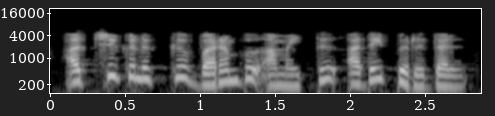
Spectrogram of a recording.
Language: Tamil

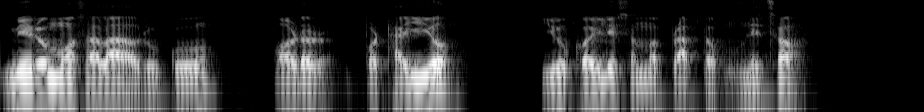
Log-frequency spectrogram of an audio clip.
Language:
Nepali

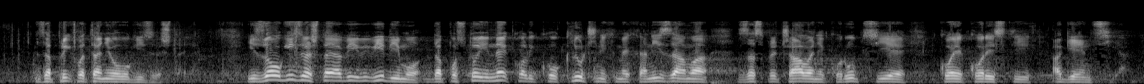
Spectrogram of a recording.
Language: Serbian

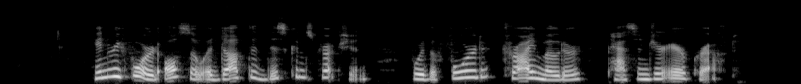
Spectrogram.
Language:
English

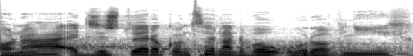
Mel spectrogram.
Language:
Czech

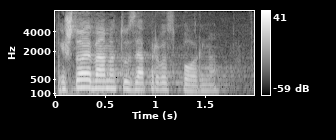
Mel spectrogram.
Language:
Croatian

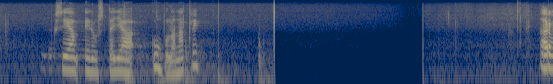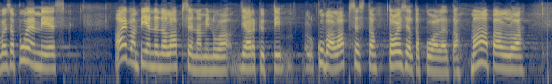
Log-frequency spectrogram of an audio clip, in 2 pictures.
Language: Finnish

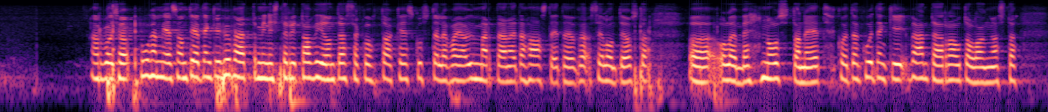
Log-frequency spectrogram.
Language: Finnish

